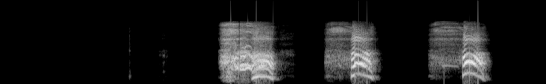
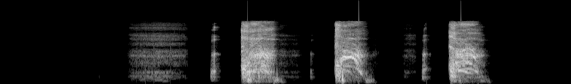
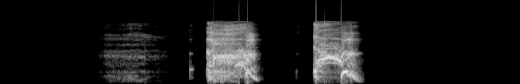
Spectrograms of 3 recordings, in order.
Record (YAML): exhalation_length: 5.5 s
exhalation_amplitude: 29641
exhalation_signal_mean_std_ratio: 0.39
three_cough_length: 5.7 s
three_cough_amplitude: 31131
three_cough_signal_mean_std_ratio: 0.36
cough_length: 5.2 s
cough_amplitude: 31207
cough_signal_mean_std_ratio: 0.38
survey_phase: beta (2021-08-13 to 2022-03-07)
age: 45-64
gender: Female
wearing_mask: 'No'
symptom_cough_any: true
symptom_sore_throat: true
symptom_headache: true
symptom_onset: 12 days
smoker_status: Never smoked
respiratory_condition_asthma: false
respiratory_condition_other: false
recruitment_source: REACT
submission_delay: 2 days
covid_test_result: Negative
covid_test_method: RT-qPCR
